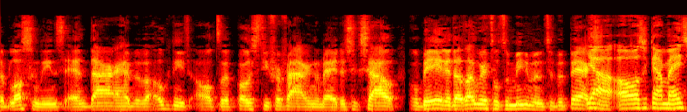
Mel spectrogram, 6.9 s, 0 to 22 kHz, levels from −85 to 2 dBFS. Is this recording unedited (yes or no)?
no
